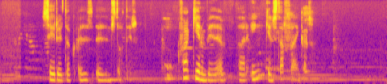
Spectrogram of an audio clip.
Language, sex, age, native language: Icelandic, female, 18-19, Icelandic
